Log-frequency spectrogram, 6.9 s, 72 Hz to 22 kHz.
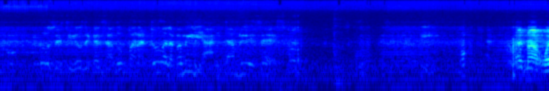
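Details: Mid-1960s Arvin 36R07 AM/FM radio on its final test after repair: station audio comes through clear and steady with no crackle, hum or fading; playing normally.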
